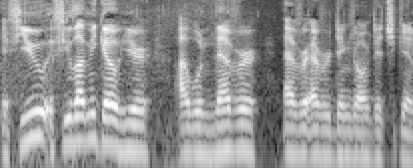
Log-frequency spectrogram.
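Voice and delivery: ordinary talk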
